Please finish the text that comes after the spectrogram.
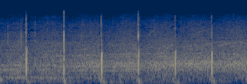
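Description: An audience applauds the singers on stage at a tribute performance in a steady, continuous wash of clapping, with sharper claps standing out at an even, rhythmic pace, about seven in under two seconds.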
